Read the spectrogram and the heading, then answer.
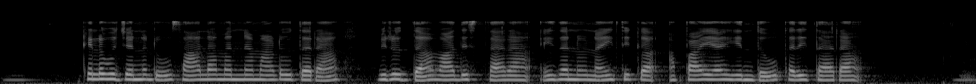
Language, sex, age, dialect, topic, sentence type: Kannada, female, 36-40, Central, banking, statement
